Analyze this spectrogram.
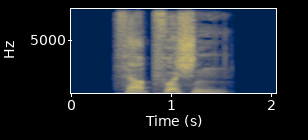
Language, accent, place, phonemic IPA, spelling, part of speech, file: German, Germany, Berlin, /fɛɐ̯ˈp͡fʊʃn̩/, verpfuschen, verb, De-verpfuschen.ogg
- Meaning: to botch, mess up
